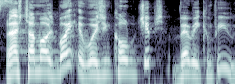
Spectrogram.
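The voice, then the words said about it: Put-on Cornish accent. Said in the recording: “I'm doing a Cornish accent ... For some reason. That's incorrect.”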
